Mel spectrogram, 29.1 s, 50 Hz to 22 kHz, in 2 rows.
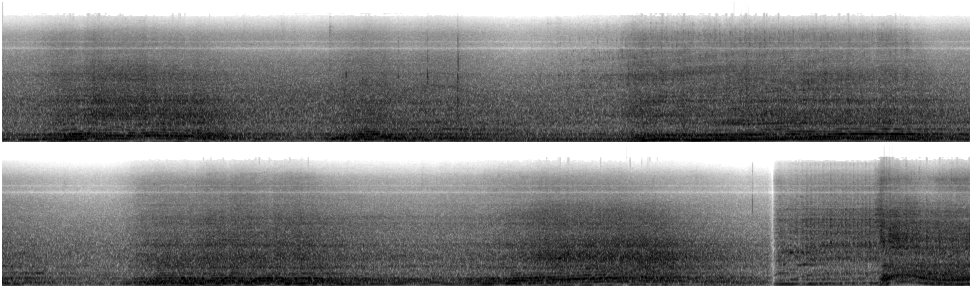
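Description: Lamborghini Gallardo V10 engines revving and accelerating in an underground car park, the exhaust note rising and falling in several long surges. Near the end a Gallardo idles and gives one quick rev blip.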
